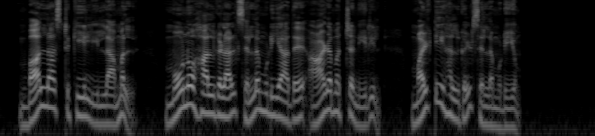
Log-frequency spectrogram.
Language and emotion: Tamil, neutral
